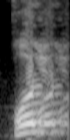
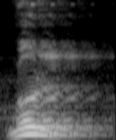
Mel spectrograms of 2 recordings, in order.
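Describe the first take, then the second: First: It starts with a deep q sound. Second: It starts with a g sound, like modern Arabs.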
